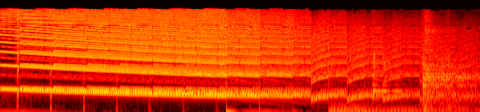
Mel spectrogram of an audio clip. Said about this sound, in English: It deserves to have, have its own siren.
